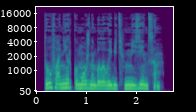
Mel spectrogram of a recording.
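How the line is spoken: Contemptuous snort. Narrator (Russian): с пренебрежением фыркнул Тор

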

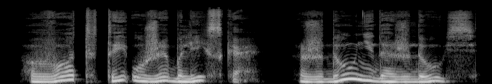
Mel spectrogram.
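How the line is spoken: Whisper. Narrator (Russian): прошептала провидица с мыса Бакенов

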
